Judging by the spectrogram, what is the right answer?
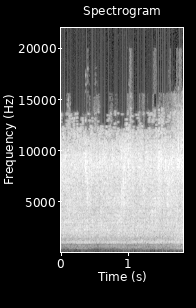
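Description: Leeks and garlic frying in a pan over just-below-medium heat, giving a dense, steady, close sizzle that holds level throughout with no voices.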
